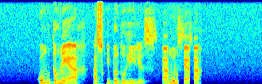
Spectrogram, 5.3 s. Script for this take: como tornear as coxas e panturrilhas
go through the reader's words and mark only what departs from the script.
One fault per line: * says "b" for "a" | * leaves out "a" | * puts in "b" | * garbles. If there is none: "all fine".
* leaves out "coxas"
* garbles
